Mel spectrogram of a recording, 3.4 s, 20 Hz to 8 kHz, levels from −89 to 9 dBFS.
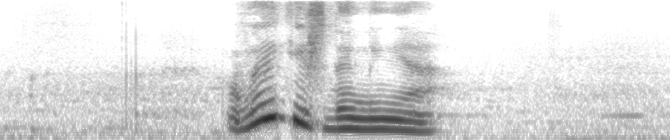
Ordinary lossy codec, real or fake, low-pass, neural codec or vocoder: none; fake; none; codec, 16 kHz, 2 kbps, X-Codec, HuBERT features, trained on balanced general audio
